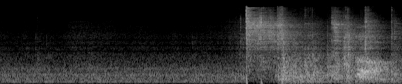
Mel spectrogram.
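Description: About two and a half seconds in, a sudden heavy impact followed by quick knocks and about a second of clattering and scuffling: a fencer in padded protective gear crashing to the floor during a longsword exchange.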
